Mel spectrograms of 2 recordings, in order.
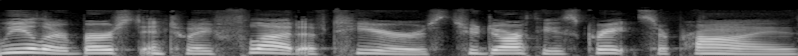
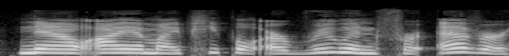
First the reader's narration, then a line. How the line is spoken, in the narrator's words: he sobbed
